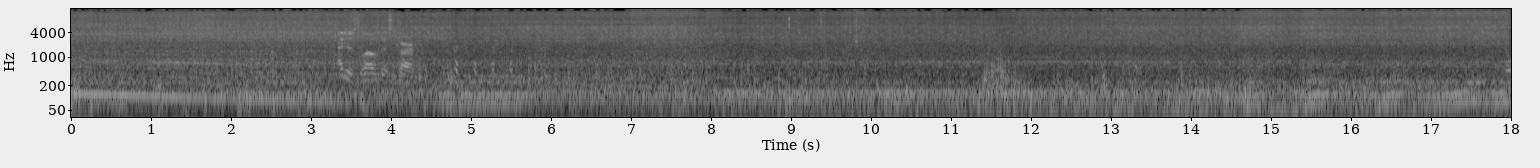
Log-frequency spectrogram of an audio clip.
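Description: Original blue 1964 Shelby AC Cobra with a 289 V8, running with a steady low rumble that carries on throughout, fairly close by, with a brief spoken remark over it.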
